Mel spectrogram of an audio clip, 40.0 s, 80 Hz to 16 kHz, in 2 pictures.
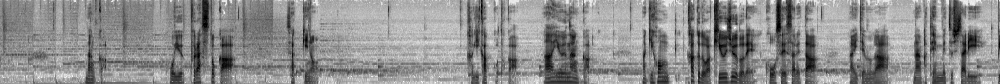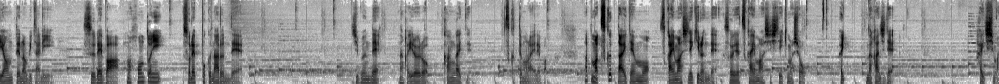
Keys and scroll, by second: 2.6 ctrl+d, 11.7 ctrl+d, 16.5 ctrl+d, 25.0 ctrl+d, 31.8 ctrl+d.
